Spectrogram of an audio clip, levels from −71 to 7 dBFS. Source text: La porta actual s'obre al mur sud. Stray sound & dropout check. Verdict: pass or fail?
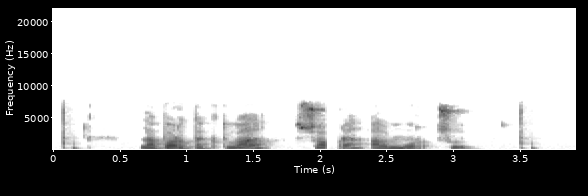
fail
